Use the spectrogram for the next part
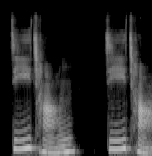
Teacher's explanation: প্রথম টোন এবং তিন নাম্বার টন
